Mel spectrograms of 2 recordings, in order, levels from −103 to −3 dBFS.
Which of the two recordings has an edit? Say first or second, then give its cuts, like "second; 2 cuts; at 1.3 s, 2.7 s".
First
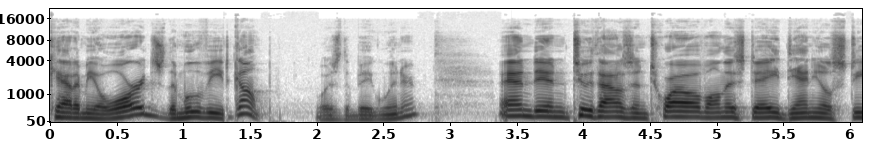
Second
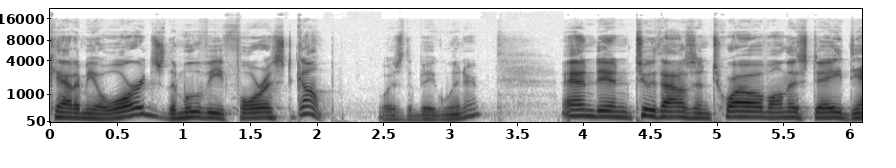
first; 1 cut; at 1.3 s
